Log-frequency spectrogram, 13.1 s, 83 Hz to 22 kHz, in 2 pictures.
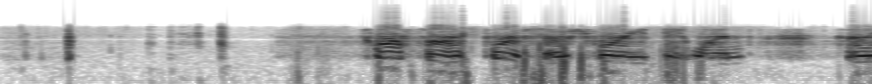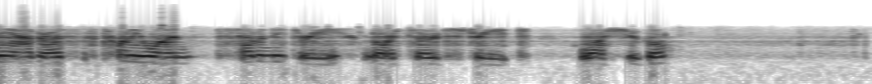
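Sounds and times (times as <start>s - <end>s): radio hiss: 2.0s - 13.0s
voice over two-way radio: 2.6s - 11.6s.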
